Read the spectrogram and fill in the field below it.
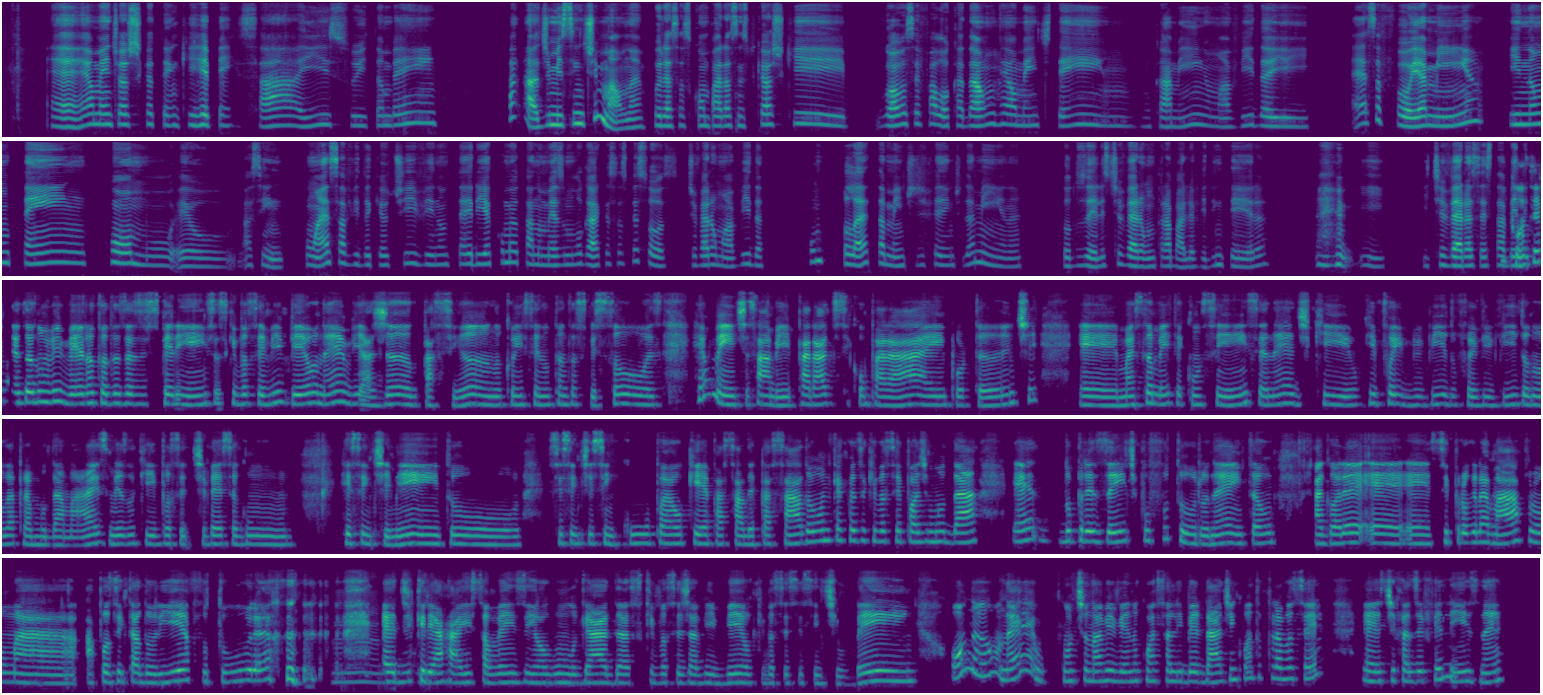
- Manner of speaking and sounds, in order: laugh; laugh
- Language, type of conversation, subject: Portuguese, advice, Por que me sinto mal por não estar no mesmo ponto da vida que meus amigos?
